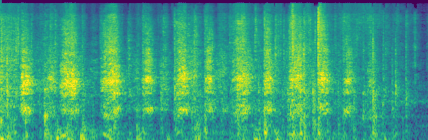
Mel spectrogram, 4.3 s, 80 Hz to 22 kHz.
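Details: A Pomeranian whirling around at high speed, about 175 spins, on 1 November 2015, makes rapid breathy yaps and pants, evenly pulsing about twice a second over constant scrabbling.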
